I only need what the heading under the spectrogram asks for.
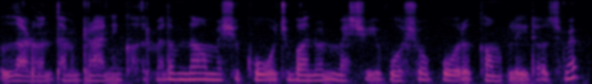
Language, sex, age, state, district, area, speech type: Kashmiri, female, 18-30, Jammu and Kashmir, Bandipora, rural, spontaneous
